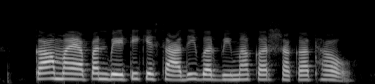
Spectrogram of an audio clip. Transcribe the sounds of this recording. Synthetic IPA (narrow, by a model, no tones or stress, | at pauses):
kaːmɛ̃ːɐpənbeːʈikesaːd̪ʱibɐɾbiːmakɐɾʃɐkat̪ʰaoː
